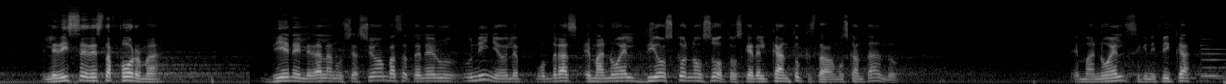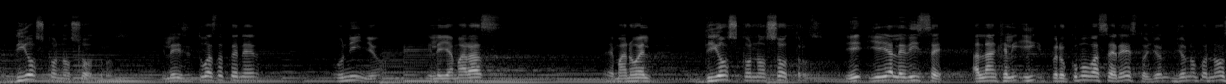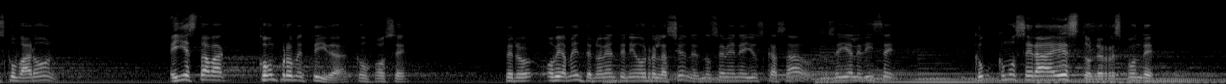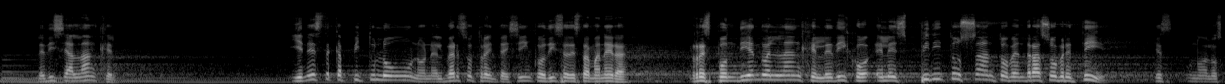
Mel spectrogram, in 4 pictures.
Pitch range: 125-180 Hz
